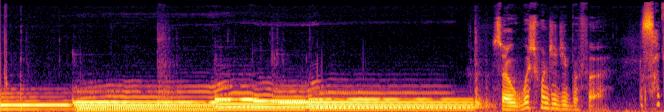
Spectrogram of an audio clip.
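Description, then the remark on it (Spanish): The hymn Amazing Grace played as a slow melody carried on full, sustained, reharmonized chords that shift through several rich harmonies, held long and smooth, before a voice starts talking over the fading end. “La que preferimos todos, en fin, lo que nos explica precisamente Jacob Collier es que la melodía es esa línea que todos podemos cantar y la armonía es eso que lo acompaña y que lo dota de emoción”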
